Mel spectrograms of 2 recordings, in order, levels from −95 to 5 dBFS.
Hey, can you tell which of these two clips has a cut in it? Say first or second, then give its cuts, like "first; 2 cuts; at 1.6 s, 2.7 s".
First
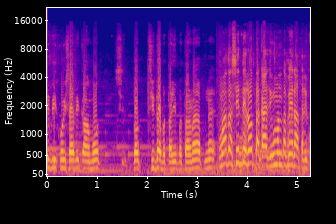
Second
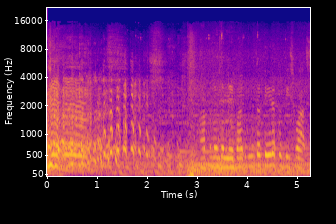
second; 1 cut; at 2.8 s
